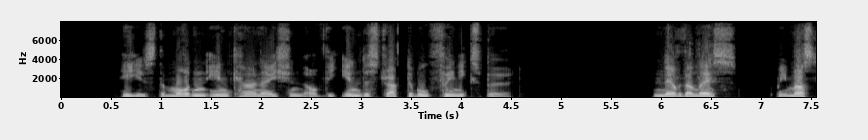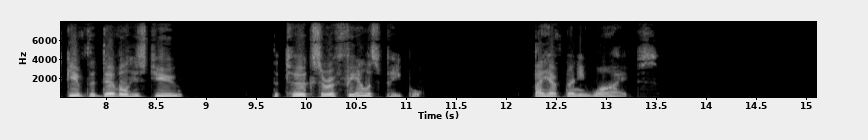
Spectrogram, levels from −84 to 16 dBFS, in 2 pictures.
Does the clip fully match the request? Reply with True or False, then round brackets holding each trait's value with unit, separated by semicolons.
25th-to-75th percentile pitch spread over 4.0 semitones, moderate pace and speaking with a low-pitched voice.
False (5.4 semitones; 115 wpm; 110 Hz)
